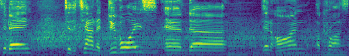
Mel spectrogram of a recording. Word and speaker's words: Dubois: headed uh west here towards the town of dubois which is actually pronounced dubois but uh so i'm headed to dubois here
